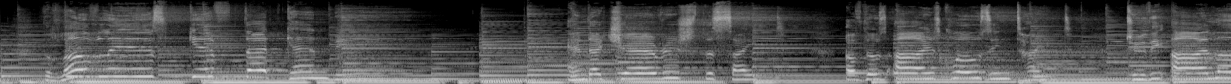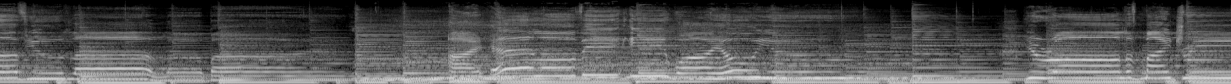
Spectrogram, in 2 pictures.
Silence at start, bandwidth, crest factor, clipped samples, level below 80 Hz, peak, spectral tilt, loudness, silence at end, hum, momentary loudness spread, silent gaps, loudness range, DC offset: 0 s; over 20 kHz; 14 dB; under 0.1%; -26 dBFS; -2 dBFS; -5 dB/octave; -15 LUFS; 0 s; none; 8 LU; none; 4 LU; under 0.1%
